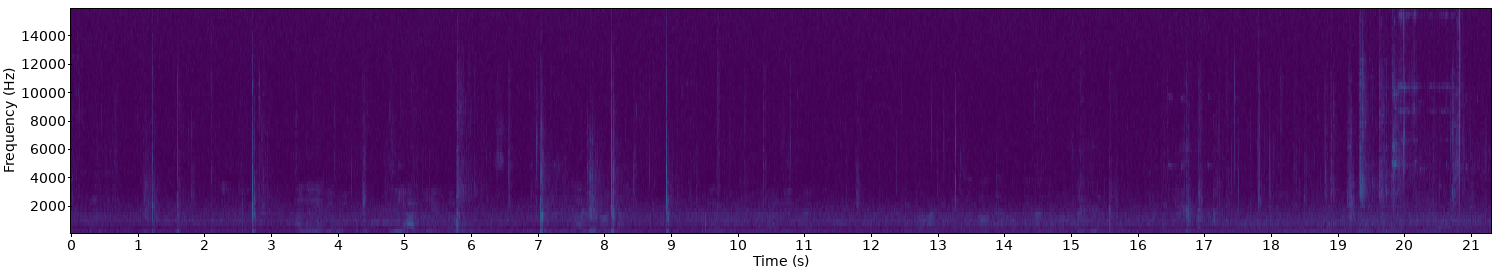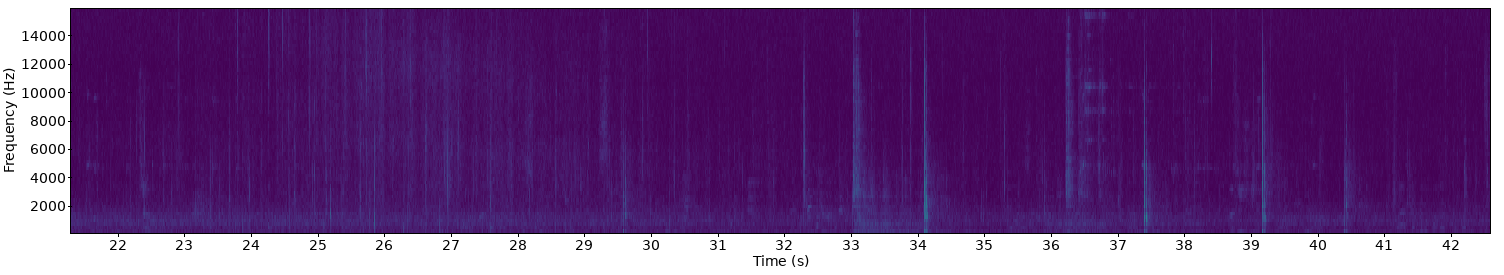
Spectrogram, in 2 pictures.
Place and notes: Poznan, Sobieskiego housing estate - late evening horse game
a bunch of teenagers playing horse at the nearby basketball court. talking about the score and cursing heavily. the sound of basketball bouncing off the tarmac reverberates off the huge apartment buildings and around the estate.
